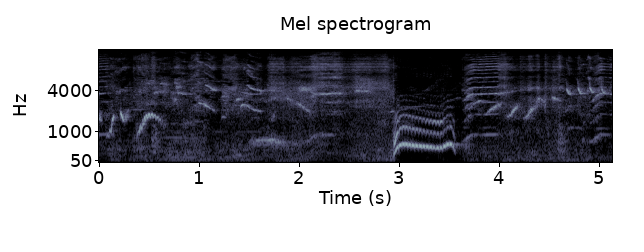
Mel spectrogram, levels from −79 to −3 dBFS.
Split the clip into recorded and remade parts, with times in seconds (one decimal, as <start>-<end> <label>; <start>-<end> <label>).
0.0-1.7 recorded; 1.7-2.9 remade; 2.9-4.0 recorded; 4.0-4.6 remade; 4.6-5.1 recorded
